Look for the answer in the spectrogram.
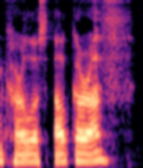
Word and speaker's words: Alcaraz: So might see world number one Carlos Alcaraz, which is how you say it in Spanish.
